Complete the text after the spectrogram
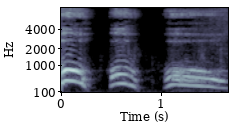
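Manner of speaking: very low, booming voice. Showing listeners Santa's laugh done really low: low Santa ho ho ho. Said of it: "give your best Santa really low".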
